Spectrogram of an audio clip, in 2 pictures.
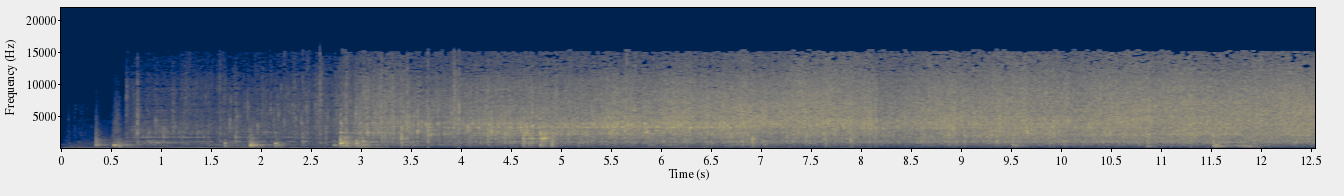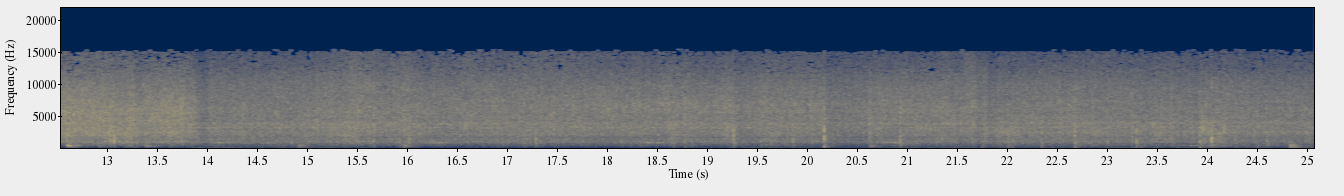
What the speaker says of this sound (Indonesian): Langsung goreng ikan asin.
